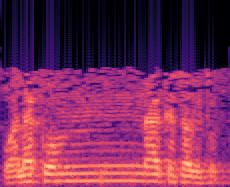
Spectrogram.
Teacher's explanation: عليك أن تدغم الميم الساكنة في الميم المتحركة كما حدث من قبل في الإدغام، كما قلنا في أحكام الميم الساكنة والتنوين. فالميم المتحركة تأكل الميم الساكن، فتصبح هذه الميم حرفا مشددا مع الغنة بمقدار حركتين · Term: إدغاما صغيرا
